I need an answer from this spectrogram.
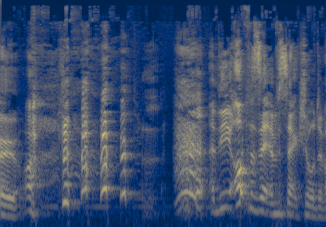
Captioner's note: Phil laughs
